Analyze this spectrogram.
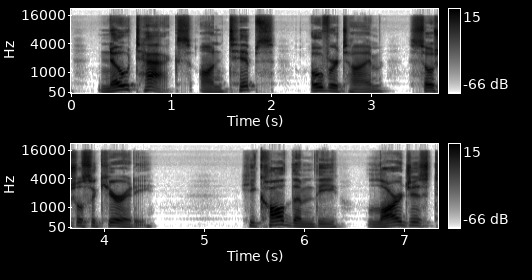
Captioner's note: sarcastic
